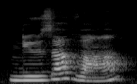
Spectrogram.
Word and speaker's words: nous avons: Nous avons, we have. Vous avez, you have. Ils ont, they have. Elles ont, they have. Note, the S of nous, vous, il, and elle is pronounced Z or Z when a vowel comes next.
